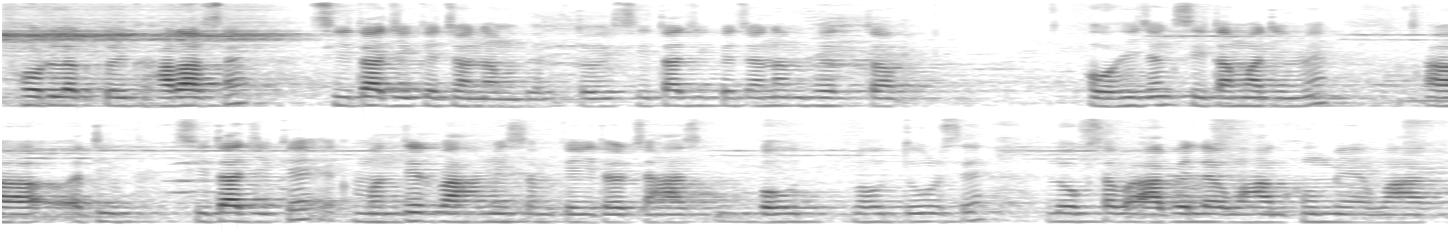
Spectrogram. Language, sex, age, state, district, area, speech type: Maithili, male, 18-30, Bihar, Sitamarhi, urban, spontaneous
